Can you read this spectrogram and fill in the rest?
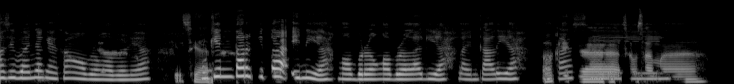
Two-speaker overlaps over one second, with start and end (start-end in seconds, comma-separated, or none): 5.4-6.7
